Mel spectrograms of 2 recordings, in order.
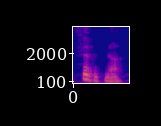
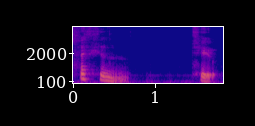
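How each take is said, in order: First: Both words merge into one word, finna. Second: It is said as two full words, fixin to.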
